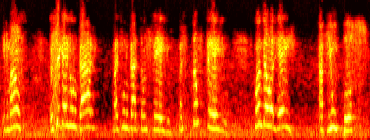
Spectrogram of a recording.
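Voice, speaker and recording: A woman's voice: high voice, a little slow. A woman gives a fervent, tearful testimony sermon and keeps calling her listeners brothers. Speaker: church sister giving a testimony. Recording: slightly dull lo-fi recording with faint noise.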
